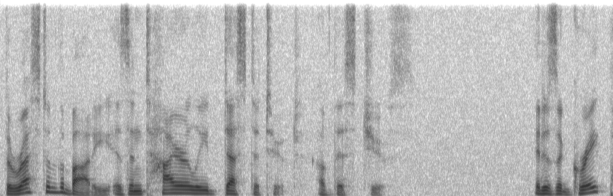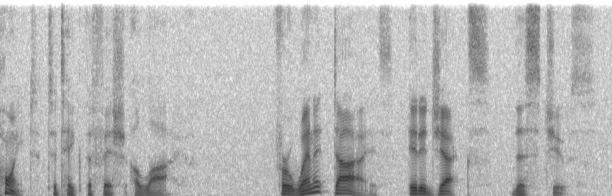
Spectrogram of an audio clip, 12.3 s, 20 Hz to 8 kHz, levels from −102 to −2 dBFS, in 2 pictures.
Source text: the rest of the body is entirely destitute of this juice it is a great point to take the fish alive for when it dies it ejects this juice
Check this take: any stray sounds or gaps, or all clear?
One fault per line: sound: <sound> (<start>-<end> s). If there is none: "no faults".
no faults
